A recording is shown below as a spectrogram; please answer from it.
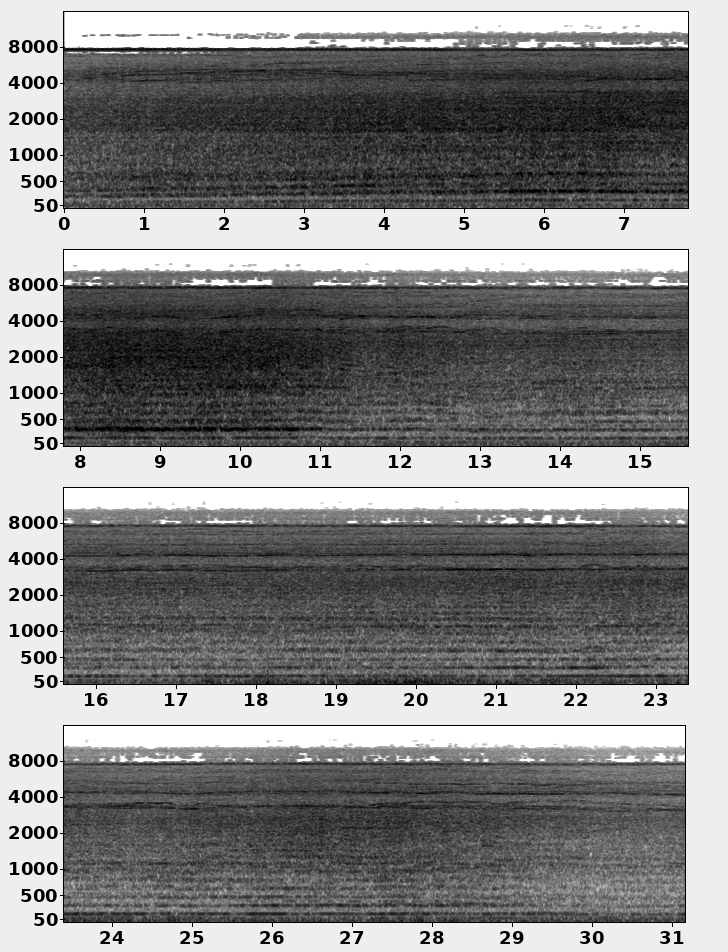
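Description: Tri-Four multirotor's electric motors and propellers whirring in flight. The sound is loudest in the first ten seconds or so as it lifts off close by, then steadier and a little fainter as it climbs away.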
